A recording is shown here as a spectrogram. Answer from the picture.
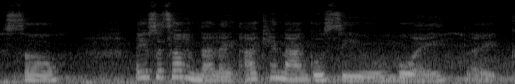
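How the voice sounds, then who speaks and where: A woman speaks with an American accent at a fairly slow pace. Audible room echo surrounds her voice. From Bronx, New York. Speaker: beauty vlogger. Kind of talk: casual storytime while doing makeup. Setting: at home. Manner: chatty, casual.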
